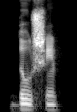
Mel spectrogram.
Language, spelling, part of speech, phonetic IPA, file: Russian, души, noun, [ˈduʂɨ], Ru-ду́ши.ogg
- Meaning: 1. genitive singular of душа́ (dušá) 2. nominative/accusative plural of душа́ (dušá) 3. nominative/accusative plural of душ (duš)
